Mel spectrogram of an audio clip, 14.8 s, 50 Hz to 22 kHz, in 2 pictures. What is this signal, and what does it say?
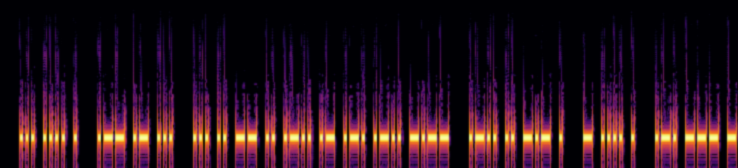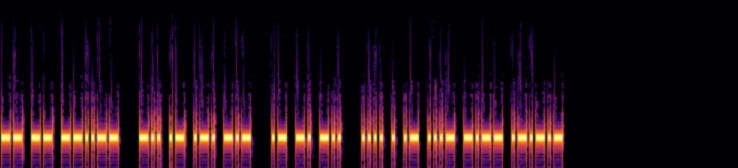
Morse code, heard as a keyed tone, about 40 wpm, 700 Hz. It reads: SHE WAS SIMILARLY LIKE THE ROOM, DARK AND HEAVY.
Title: Sentences from Top 1400 Words 40wpm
